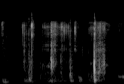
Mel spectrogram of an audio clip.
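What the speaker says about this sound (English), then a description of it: "Let me type that in." Quick keystrokes on a computer keyboard come in short irregular clusters of soft clicks, close and fairly quiet, with no talking, during an online webinar session.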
